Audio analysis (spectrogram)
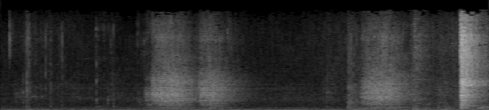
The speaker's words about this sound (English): They're drilling, they're fixing benches, I think, but again, they couldn't pick a better time to do it, I guess.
